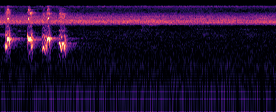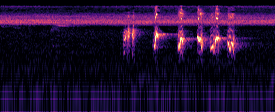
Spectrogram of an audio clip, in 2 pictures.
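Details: A fully feathered pet bulbul, named as a merbah lekir, sings two short bursts of four or five rapid, bubbly notes a few seconds apart over a steady high hiss.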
